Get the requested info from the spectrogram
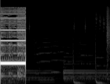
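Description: TV test-card tone: a loud, steady, high beep over crackling static that cuts off suddenly about half a second in. Soft music begins about a second later.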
